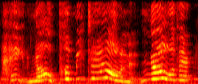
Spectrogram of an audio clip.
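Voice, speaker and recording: A woman playing a frightened, bewildered girl in a horror audio drama, speaking in a halting, emotional way. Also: very high-pitched, very animated, full character voice. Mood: panicked. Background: music.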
